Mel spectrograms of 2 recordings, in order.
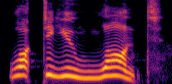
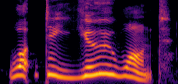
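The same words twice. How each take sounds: First: The stress is on the word want. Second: The stress is on the word you.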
